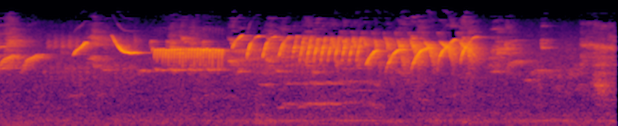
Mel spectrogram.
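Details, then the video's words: Belgian canary with a varied song: rising whistles, a steady buzzy held tone, then rapid arched notes in quick series before fading. "Canário Belga cantando"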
